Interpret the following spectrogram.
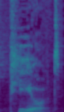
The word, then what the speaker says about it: Peart: He according to him, it was Peart is how you pronounce his name.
